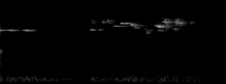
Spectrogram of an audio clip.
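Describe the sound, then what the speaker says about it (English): Small birds chirp and tweet at a bird feeder in two bursts of high, bright calls with a short gap between them, fairly faint over a low background hum. "I have cat TV on for her. Birds eating out of a bird feeder, and she just watches"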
